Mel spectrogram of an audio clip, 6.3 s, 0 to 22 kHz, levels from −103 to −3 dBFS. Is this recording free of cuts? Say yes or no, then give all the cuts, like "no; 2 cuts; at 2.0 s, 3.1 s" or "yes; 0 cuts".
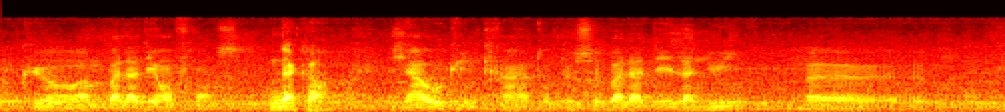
yes; 0 cuts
